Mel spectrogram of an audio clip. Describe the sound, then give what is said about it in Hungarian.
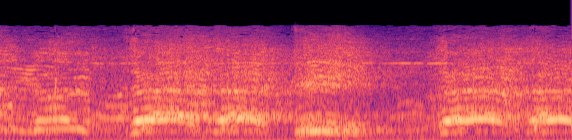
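A large protest crowd gathered at the City Hall in Miskolc shouts together in loud, rising waves of chanting and yelling, several surges over a few seconds, with a dense wash of many voices. Some beat on the City Hall door demanding that the mayor come out. “Az összegyűlt tömegből voltak, akik a Városháza ajtaját verve azt követelték, hogy a polgármester jöjjön ki.”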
